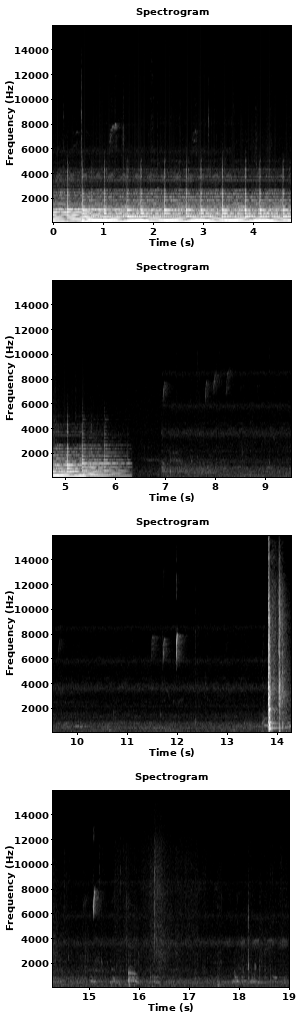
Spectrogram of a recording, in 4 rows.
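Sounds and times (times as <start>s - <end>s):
insect drone: 7.0s - 19.0s
bow string snap: 13.8s - 14.4s.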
